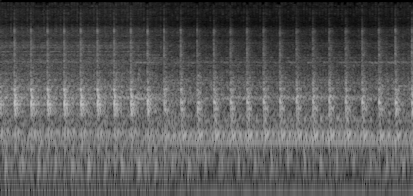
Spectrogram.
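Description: Steady idle with a crisp regular tick about three times a second riding over the engine; ticking noise, cause not yet known.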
